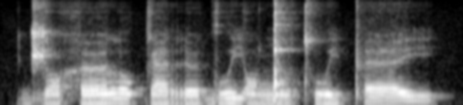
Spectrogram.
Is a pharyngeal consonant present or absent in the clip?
absent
